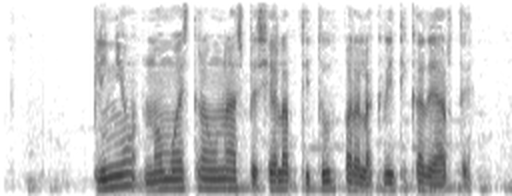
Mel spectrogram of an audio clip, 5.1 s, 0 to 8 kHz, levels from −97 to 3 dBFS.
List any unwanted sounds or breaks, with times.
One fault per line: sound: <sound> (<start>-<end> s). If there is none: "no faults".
no faults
